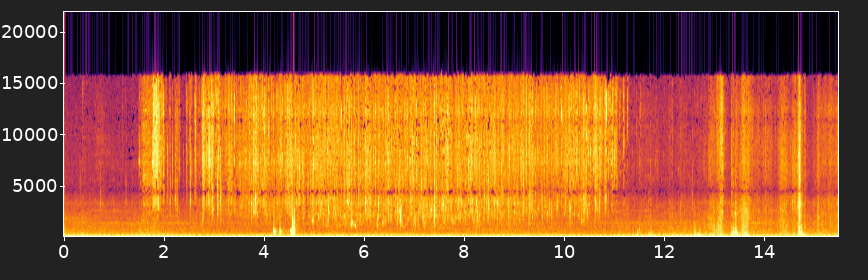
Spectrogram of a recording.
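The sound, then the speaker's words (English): Water running from a tap into a white porcelain basin at an outdoor sink on a city farm as hands are washed: a steady, hissing flow with a few sharper splashes over a constant low hum. “So I've just got to wash my hands because I'm going in to see the animals. So I'm just going to do that here.”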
